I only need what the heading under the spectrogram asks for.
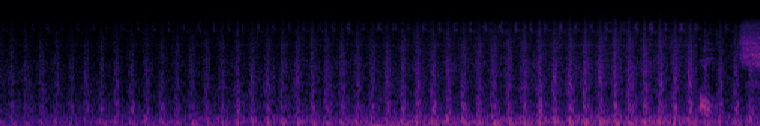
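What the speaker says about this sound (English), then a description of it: "Chopper inbound!" A helicopter in the Grand Theft Auto: San Andreas video game approaches as a steady rhythmic rotor chop that grows gradually louder throughout, with no talk over it.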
